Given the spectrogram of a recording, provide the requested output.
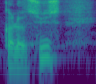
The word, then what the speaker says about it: Colossus: modèle qui s'appelle Colossus, ça se prononce comme ça, Colossus, déployé en Ukraine.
